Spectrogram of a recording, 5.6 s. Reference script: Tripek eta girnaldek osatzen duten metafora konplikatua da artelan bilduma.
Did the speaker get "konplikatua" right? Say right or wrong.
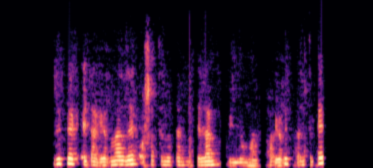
wrong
